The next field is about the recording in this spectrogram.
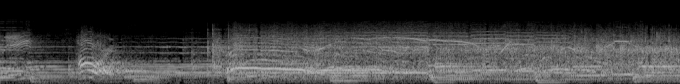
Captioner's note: applause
